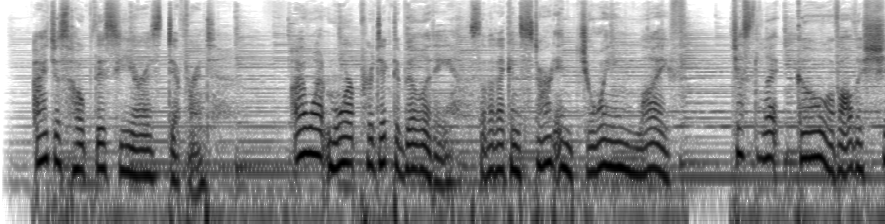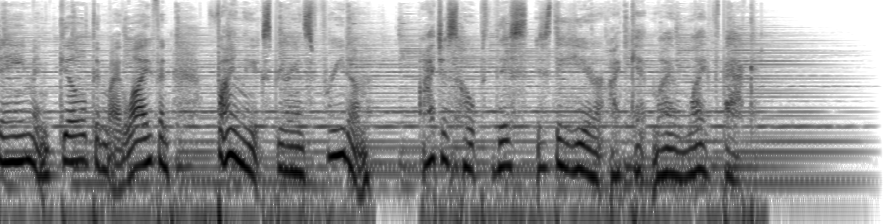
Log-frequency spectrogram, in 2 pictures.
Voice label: thoughtful

